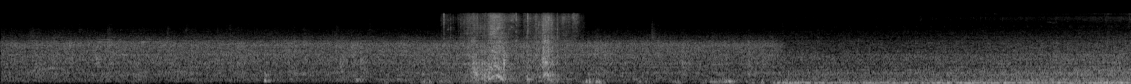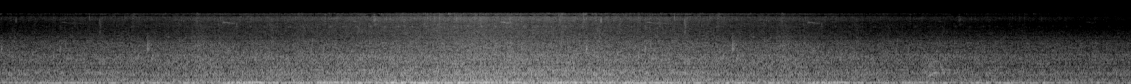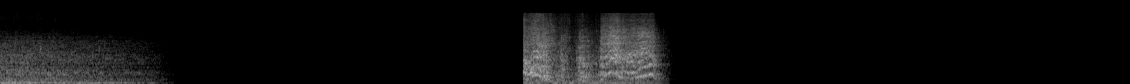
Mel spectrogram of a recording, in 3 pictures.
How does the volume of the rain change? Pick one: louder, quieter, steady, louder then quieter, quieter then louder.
louder then quieter.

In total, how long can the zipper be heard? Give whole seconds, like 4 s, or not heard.
3 s.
